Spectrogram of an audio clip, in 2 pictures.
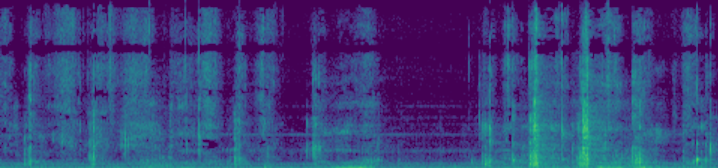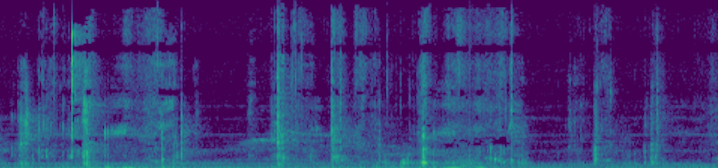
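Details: Nomyen, a Pit Bull on raw feeding, crunching raw quail: quieter, uneven bites and cracking snaps, several sharp bone crunches clustered in the middle, with soft wet chewing between.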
